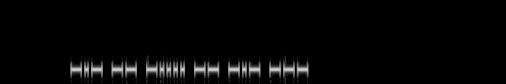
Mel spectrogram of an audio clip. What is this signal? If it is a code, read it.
Morse code, heard as a keyed tone, about 36 wpm, 700 Hz. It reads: KM6MKO
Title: USA Call Signs - 6 Characters - Repeated 3x - 35wpm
